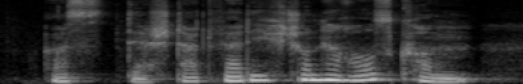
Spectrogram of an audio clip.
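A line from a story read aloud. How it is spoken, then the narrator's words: Courier murmuring to companion. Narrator (German): raunte der Kurier seinem Begleiter zu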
